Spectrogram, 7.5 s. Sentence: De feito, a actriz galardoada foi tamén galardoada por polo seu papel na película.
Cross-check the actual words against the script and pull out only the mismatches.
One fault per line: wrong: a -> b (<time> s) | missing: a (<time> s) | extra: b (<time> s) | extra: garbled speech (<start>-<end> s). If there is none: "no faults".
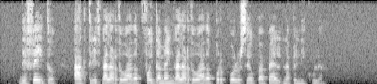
no faults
